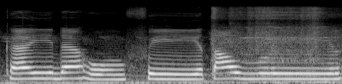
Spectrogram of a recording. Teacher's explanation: fi dibaca panjang 2 harokat karena hukumnya mad tabi'i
